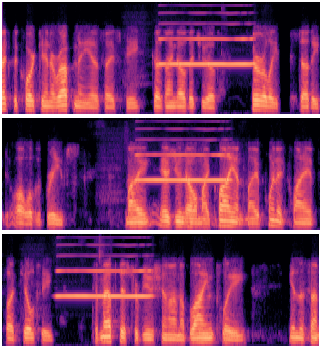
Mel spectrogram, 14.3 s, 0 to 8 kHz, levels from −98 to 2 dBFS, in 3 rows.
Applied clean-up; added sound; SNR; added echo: none; Wind instrument, woodwind instrument; 3 dB; none.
